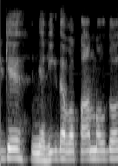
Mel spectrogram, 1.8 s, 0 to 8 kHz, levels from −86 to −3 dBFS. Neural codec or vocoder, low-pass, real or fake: codec, 16 kHz, 8 kbps, FunCodec, trained on LibriTTS, 25 frames a second; 7.2 kHz; fake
